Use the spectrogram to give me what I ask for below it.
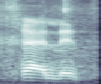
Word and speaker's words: Khaled: The kh sound is difficult always for the foreigners. Like my name in Arabic would be pronounced Khaled. Khaled. But if you read it in English, it's Khaled. Yeah, You know? Khalid. Yeah, Khalid.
